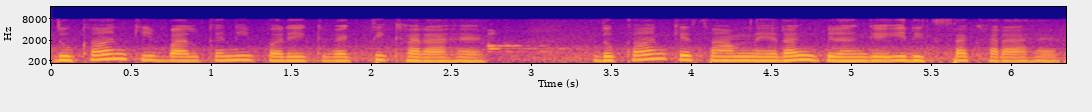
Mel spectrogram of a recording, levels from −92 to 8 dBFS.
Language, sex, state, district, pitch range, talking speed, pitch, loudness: Hindi, female, Manipur, Imphal West, 210-245 Hz, 160 wpm, 220 Hz, -14 LUFS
